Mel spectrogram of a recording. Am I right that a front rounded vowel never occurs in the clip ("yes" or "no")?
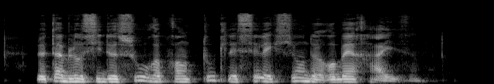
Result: yes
